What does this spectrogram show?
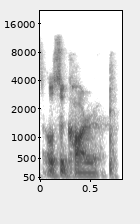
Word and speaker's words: Osukaru: Well, Osukaru is the Japanese pronunciation, but we pronounce it the way it's spelled, which is Osukaru.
